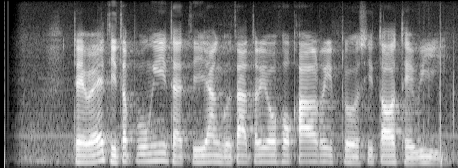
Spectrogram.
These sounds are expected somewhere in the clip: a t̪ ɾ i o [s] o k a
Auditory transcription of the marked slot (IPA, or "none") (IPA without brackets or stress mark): f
